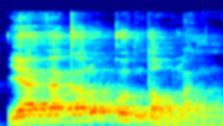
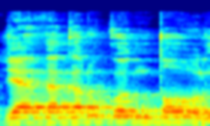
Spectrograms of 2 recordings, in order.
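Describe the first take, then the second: First: The last word ends with its full final syllable. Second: The last word stops short, dropping its ending. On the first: The speaker calls it right. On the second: The speaker calls it wrong.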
